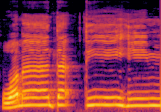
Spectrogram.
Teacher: الف مدہ ہے، ایک الف دال کھینچیں گے، وما تأتيهم، تأتيهم، تا کو حمزہ کے ساتھ ملانا ہے، حمزہ ساکن ہے، جھٹکا دیں گے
